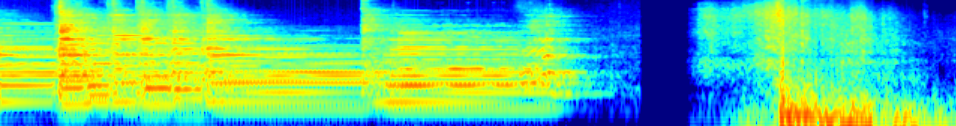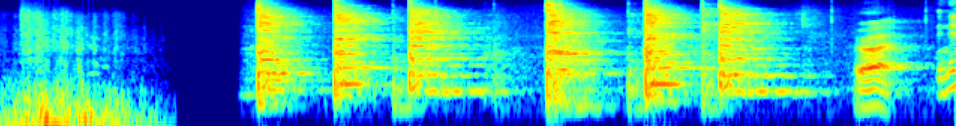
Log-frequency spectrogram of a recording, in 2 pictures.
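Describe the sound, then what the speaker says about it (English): Guitar's low E string being tuned down to D: a string of close plucked low notes ringing and decaying one after another, broken midway by a few seconds of rough, noisy handling. "I'm going to show you how to tune your low E string down to the D note"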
